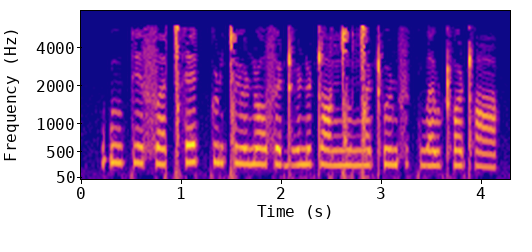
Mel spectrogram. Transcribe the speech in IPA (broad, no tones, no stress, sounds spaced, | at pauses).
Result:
ʔ u k e f ɐ ǀʰ ɛ kː u ɳ ǀ ʉ ʊ̯ ɳ ɔ f ɛ ɖʱ ɯ ɳ ɯ ʈ ɑ ŋ͡ǀ u ŋ͡ǀ ɐ ʈʰ u ɳ f ʉ k w ɐ w ʈʰ ɔ ʈʰ ɑ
